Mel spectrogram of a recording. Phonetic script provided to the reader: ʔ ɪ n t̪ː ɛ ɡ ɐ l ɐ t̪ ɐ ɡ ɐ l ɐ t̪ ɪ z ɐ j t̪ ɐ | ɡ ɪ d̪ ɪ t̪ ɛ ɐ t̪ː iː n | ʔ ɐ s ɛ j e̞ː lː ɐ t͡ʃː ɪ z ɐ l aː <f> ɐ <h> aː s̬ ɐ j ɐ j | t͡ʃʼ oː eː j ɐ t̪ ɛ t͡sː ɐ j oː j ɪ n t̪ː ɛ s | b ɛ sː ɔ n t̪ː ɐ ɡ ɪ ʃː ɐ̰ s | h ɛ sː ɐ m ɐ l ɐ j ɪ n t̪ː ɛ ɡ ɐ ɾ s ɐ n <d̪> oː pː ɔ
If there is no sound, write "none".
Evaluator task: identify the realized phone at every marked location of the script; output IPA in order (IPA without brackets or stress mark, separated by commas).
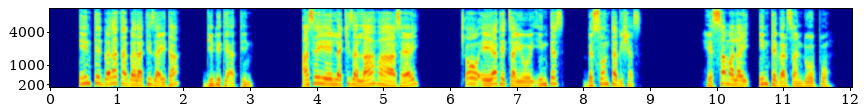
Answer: f, h, d̪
